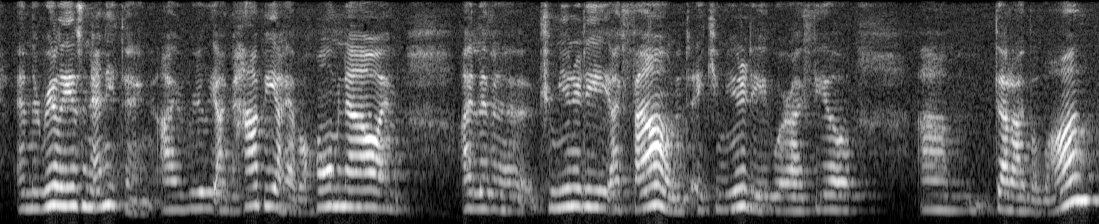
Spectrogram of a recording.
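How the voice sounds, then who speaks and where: A woman with a medium pitch and ordinary pitch variation speaks at a moderate pace, with audible room echo and noticeable background noise. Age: 70s. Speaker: meditation group attendee. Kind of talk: testimony. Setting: community center group session.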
